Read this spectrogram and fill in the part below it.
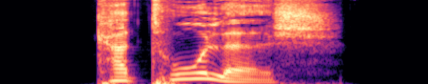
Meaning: abbreviation of katholisch
- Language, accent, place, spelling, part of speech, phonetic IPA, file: German, Germany, Berlin, kath., abbreviation, [kaˈtoːlɪʃ], De-kath..ogg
